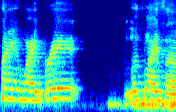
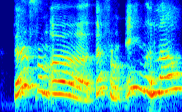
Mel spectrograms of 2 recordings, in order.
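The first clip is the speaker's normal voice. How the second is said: put-on high-pitched Southern accent; 8 semitones higher, 4 dB louder than usual. Retelling a mother's words about new friends: imitating mom's southern accent. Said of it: "she is so Southern".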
